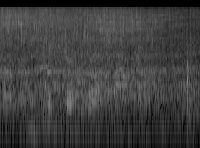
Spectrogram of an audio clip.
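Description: Vegetables frying in a hot pot on the stove, a steady sizzling hiss, with one short click near the end.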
